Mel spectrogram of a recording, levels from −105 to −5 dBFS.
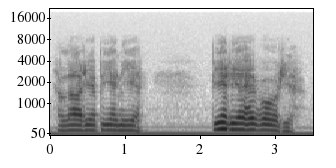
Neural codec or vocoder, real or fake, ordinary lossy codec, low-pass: none; real; none; 19.8 kHz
